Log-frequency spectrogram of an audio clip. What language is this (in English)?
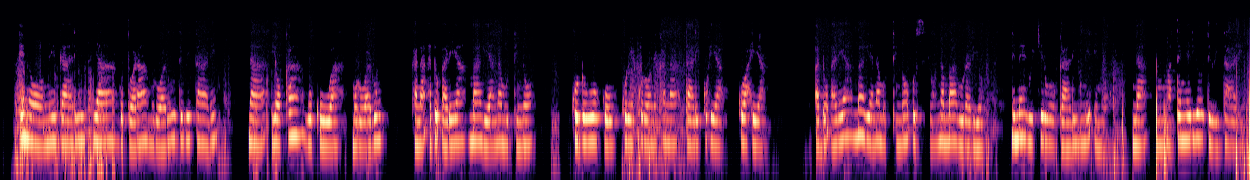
Kikuyu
